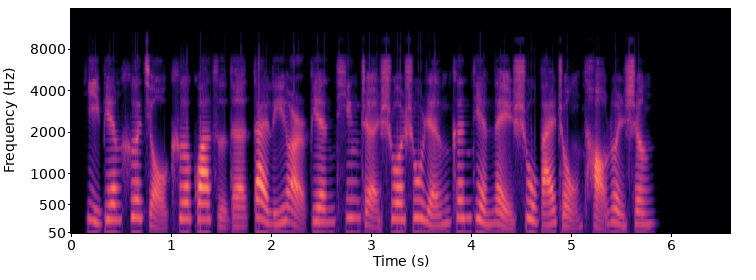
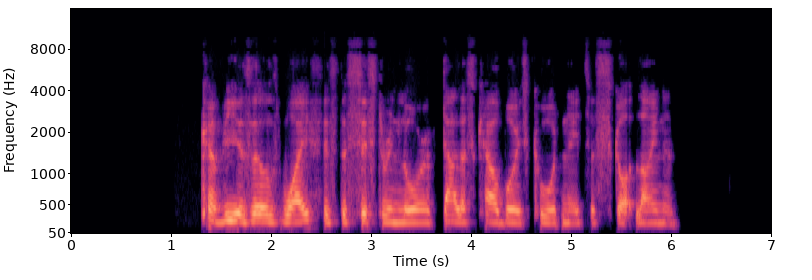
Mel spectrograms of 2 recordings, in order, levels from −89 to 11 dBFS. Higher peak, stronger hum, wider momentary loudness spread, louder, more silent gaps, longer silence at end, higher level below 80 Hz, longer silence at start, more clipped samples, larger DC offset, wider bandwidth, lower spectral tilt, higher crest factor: about the same, -2 dBFS vs -2 dBFS; neither; about the same, 10 LU vs 10 LU; second, -23 LUFS vs -16 LUFS; neither; second, 0.7 s vs 0.95 s; first, -58 dBFS vs -68 dBFS; second, 0.05 s vs 1.3 s; neither; first, 0.5% vs under 0.1%; first, 10 kHz vs 9 kHz; second, -3.5 dB/octave vs -6 dB/octave; first, 22 dB vs 14 dB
